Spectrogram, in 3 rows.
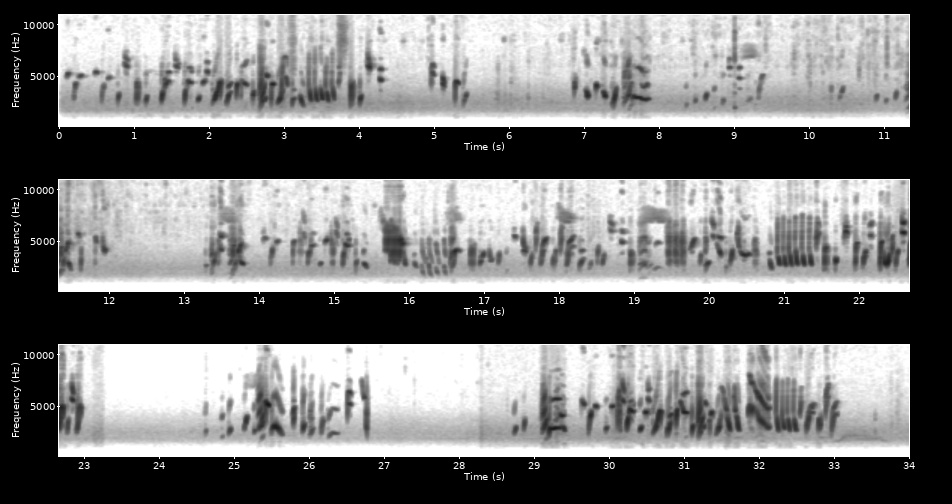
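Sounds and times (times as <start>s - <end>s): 
Carduelis carduelis: 0.0s - 23.0s, 24.6s - 26.8s, 28.7s - 33.9s.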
